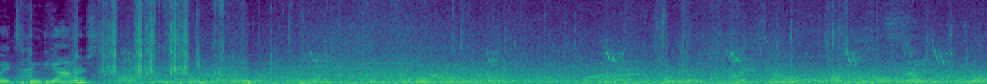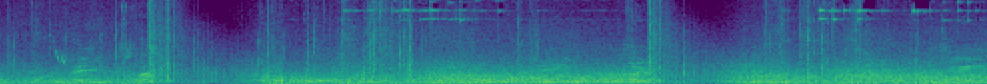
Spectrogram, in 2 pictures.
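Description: A bugle plays a slow tune outdoors.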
